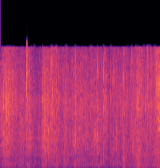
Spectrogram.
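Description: Thin plastic bag crinkling steadily as it is handled and opened.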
